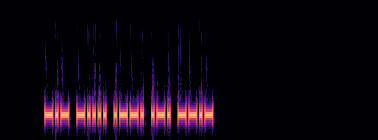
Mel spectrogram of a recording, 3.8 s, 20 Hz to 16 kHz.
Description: Morse code, heard as a keyed tone, about 41 wpm, 700 Hz. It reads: K6PRQ
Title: USA Call Signs - 5 Characters - 45wpm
